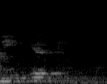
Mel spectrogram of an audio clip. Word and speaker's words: Likert: La más utilizada es la escala Likert, que se llama Likert. Se escribe Likert, que en su esencia, en la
